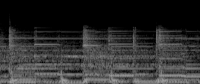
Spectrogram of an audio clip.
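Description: Background music: plucked guitar notes starting about three times a second.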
